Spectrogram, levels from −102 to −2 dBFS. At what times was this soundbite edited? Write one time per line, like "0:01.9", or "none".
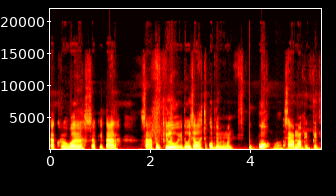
0:04.1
